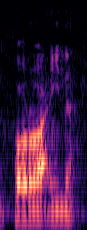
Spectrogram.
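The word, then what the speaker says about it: فراعنة: Wahwa bi fathil fa'i war ra'i wa kasril aini. Wahwa, dan dianya fara'inah itu bi fathil fa, cara bacanya dengan fathah fa, war ra'i dengan fathah fa dan ra, wa kasril ain, dan dengan kasrah ain, fara'inah.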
